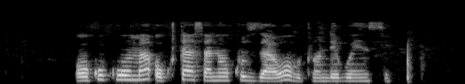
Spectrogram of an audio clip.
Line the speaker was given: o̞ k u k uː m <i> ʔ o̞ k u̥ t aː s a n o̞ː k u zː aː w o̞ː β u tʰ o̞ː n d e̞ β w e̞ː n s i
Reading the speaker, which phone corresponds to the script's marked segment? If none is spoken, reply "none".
a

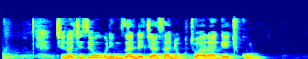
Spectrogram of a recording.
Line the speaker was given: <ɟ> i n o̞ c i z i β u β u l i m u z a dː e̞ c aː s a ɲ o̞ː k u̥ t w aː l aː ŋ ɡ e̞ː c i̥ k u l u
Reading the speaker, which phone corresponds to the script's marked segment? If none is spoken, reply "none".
c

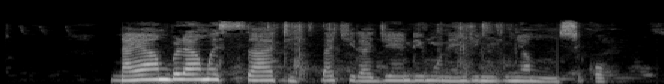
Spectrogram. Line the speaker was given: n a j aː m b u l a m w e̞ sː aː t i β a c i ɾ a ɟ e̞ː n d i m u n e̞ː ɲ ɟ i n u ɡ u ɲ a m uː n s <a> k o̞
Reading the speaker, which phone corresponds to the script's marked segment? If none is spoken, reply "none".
i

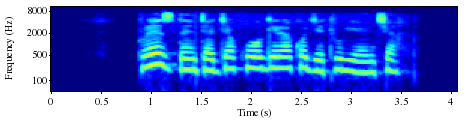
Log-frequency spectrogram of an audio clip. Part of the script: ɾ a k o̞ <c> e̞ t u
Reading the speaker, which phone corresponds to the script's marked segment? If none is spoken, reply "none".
ɟ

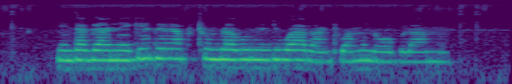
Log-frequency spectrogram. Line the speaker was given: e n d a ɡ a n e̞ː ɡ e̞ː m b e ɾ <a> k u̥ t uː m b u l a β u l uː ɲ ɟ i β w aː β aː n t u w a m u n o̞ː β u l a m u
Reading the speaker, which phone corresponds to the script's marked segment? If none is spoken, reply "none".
a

